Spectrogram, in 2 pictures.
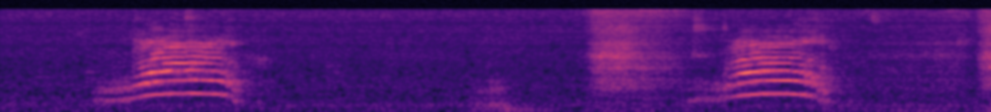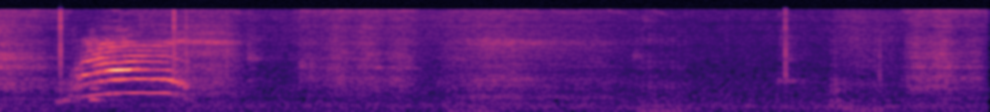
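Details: A black cat meows three times over ten seconds, each call an arched, bright tone, the last one loudest. Light clicks and faint rustling noises sound between the calls.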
